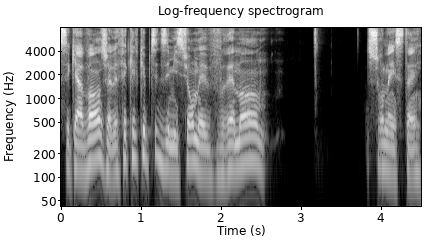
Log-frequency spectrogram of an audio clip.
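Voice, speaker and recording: A man's voice sits at a medium pitch, moving along at a moderate speed with normal variation in pitch. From Quebec, Montreal (Saint-Léonard). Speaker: actor. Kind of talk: podcast interview. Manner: hesitant, repeats words.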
